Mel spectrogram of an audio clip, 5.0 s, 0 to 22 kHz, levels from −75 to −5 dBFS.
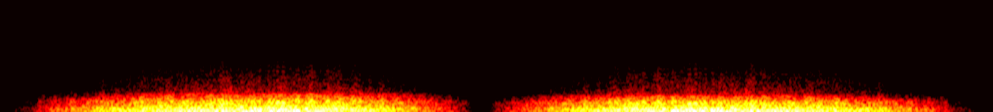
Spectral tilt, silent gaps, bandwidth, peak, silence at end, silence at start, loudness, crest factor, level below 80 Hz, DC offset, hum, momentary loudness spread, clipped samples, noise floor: -16.5 dB/octave; none; 1.2 kHz; 0 dBFS; 0.4 s; 0.35 s; -16 LUFS; 14 dB; -18 dBFS; under 0.1%; none; 18 LU; under 0.1%; -46 dBFS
